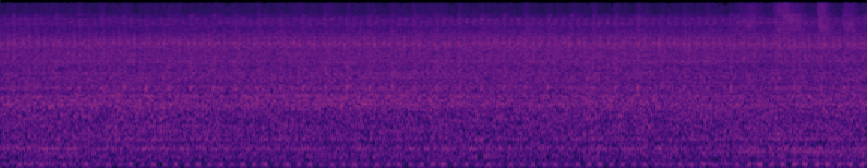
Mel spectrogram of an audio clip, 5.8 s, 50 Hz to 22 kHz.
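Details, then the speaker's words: 2008 BMW 1 Series N43 petrol, 125 kW, jerky; idle thumps unevenly about three pulses a second; tester shows cylinders 1 and 4 worst and worsening, others roughly in range; misfire rough idle. "I would now like to accelerate and look at the tester for a moment and this is what it looks like. The others were all reasonably within the range, but as soon as it starts to jerk, it's probably not there yet"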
